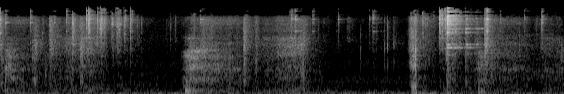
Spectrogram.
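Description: Handling noise as a raccoon's tail bone is pulled out of the tail skin with a key used as a tail stripper: soft rubbing and scattered clicks, a short rasping slide about three seconds in, and louder clicks with a brief metallic jingle about six to seven seconds in.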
